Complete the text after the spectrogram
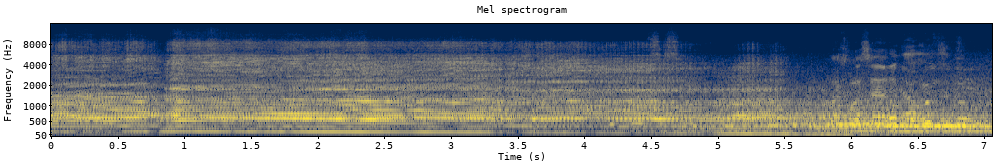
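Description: A car engine roars loudly as a car speeds away, its pitch dropping.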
